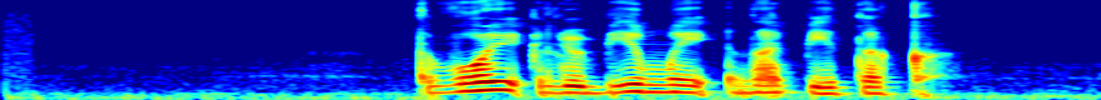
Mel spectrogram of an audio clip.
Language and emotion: Russian, neutral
